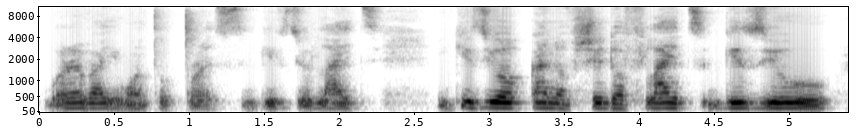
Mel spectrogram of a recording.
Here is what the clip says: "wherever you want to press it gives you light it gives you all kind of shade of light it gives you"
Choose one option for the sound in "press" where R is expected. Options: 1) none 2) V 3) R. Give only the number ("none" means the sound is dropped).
3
